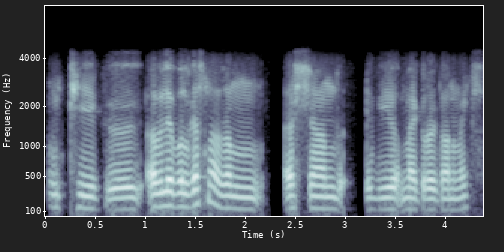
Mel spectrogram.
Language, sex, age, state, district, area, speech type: Kashmiri, male, 30-45, Jammu and Kashmir, Kupwara, urban, conversation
